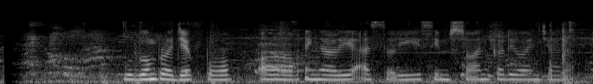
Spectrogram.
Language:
Sundanese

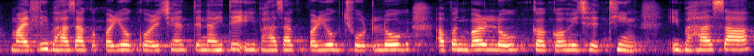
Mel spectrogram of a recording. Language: Maithili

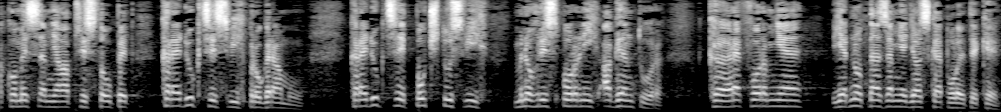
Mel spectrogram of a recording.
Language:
Czech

